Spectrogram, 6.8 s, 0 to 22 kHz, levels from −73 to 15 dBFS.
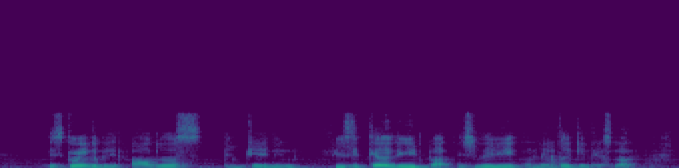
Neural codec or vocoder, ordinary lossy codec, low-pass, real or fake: codec, 24 kHz, 1 kbps, SNAC; none; 7.2 kHz; fake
